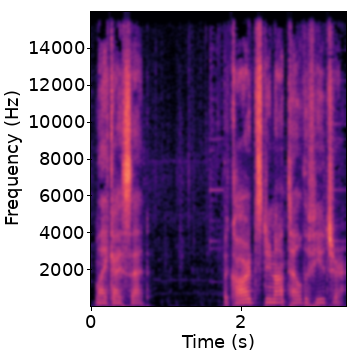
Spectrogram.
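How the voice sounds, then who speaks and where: Here the same kindly, playful Renaissance faire tarot reader, voiced by a woman, turns solemn and encouraging as she addresses the listener in a soft-spoken roleplay. Her medium-pitched voice is natural, smooth, and soft, with a flat delivery that stays unhurried, soothing, and theatrical, broken by dramatic pauses. A close studio mic keeps it dry, with no echo.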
